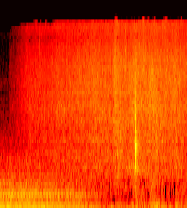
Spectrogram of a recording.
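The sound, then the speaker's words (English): Chicken sizzles steadily as it is sautéed in a hot pan for a couple's dinner, a dense, bright crackling hiss with a low hum underneath and one sharp pop partway through. No one speaks. “Soon, the unmistakable smell of sautéed chicken fills the room, and the couple calls their granddaughter to join them for dinner.”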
